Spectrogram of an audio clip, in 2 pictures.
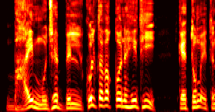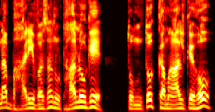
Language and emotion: Urdu, surprised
